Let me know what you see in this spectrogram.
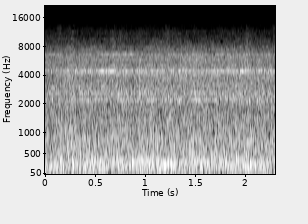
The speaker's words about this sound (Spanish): Siete aviones Boeing 747 aterrizaron en la capital con todo el equipamiento de la Fórmula 1 desde Austin, Texas.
